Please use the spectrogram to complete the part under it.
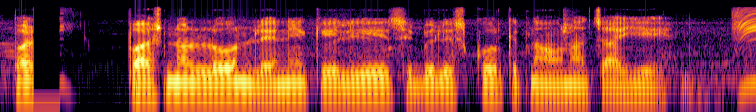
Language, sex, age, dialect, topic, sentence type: Hindi, male, 18-24, Marwari Dhudhari, banking, question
